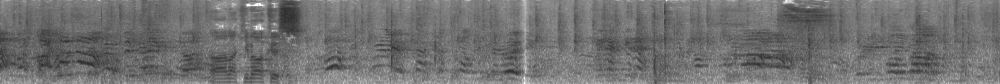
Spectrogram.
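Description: Nearby men shout and cheer excitedly outdoors.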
